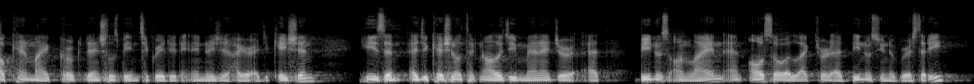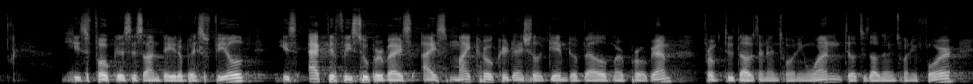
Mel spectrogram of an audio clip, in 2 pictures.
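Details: Adult male speaker; Normal speech.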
